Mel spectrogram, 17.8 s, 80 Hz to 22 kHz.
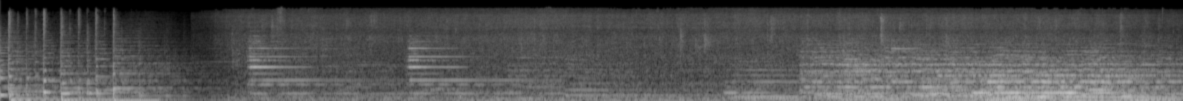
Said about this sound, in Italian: Ai rintocchi delle campane della chiesa di San Martino, anche Coira alle 14 si è fermata per un momento di raccoglimento dedicato alle vittime del tragico incendio di Cramontana nella giornata di lutto nazionale.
